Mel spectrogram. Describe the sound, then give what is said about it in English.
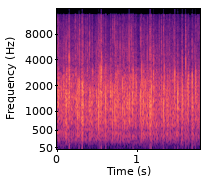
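An audience claps together to celebrate the Lord in a dense, steady burst of applause, many overlapping hand claps forming a loud, bright wash of sound with no speech. “Celebrate the Lord once again with a clap.”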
